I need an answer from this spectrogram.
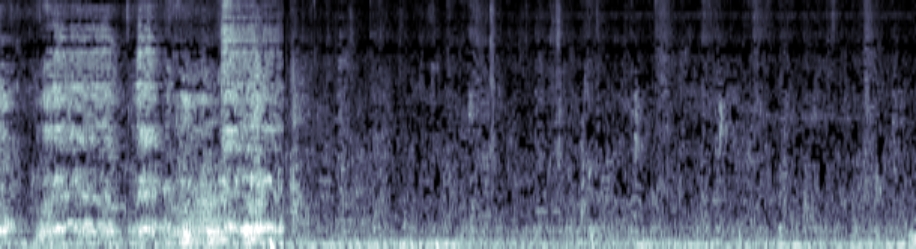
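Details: Piglets at feeding time give a burst of loud, harsh squeals and grunts that overlap for about three seconds, then fall away to a low steady hum with faint scattered noises.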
